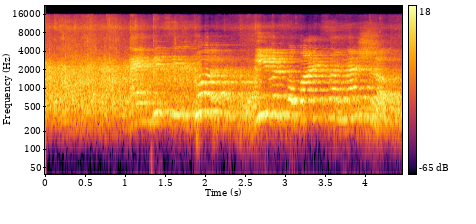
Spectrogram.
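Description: A woman shouts passionately into a microphone, heard through loudspeakers.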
